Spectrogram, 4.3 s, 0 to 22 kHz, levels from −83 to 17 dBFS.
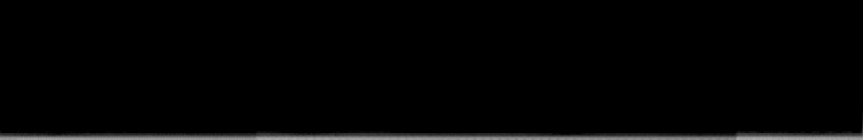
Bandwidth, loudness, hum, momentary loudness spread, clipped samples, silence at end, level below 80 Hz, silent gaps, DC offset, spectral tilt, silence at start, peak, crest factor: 1 kHz; -26 LUFS; none; 9 LU; under 0.1%; 0 s; -34 dBFS; none; under 0.1%; -19.5 dB/octave; 0 s; -8 dBFS; 14 dB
